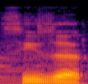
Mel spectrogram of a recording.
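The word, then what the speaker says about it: scissors: यहाँ पे यस के बाद में सी आया तो यहाँ पे सी का प्रोनाउंसिएशन बिल्कुल करना नहीं है। क्या बोलना है यहाँ पे? सीजर।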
